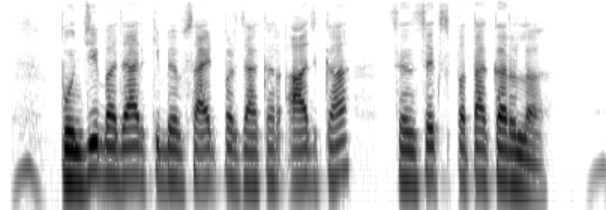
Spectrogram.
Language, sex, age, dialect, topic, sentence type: Magahi, male, 18-24, Central/Standard, agriculture, statement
